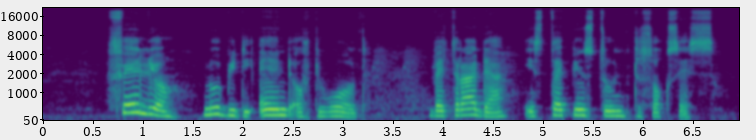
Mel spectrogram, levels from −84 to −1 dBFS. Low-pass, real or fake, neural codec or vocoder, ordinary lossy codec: none; real; none; none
